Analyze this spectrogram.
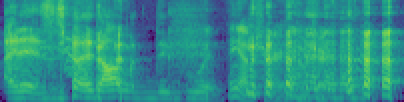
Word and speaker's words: Dong Nguyen: Dong Win. Dong Win. Yeah. Okay, I guess Downwind? NG together is a W. It is Dong Win.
